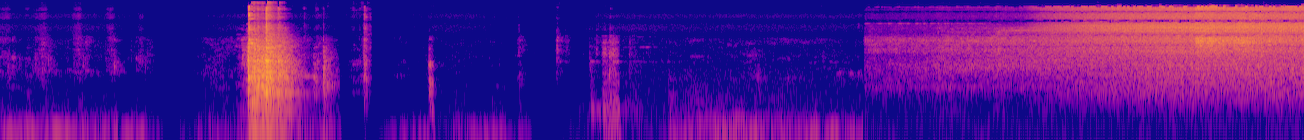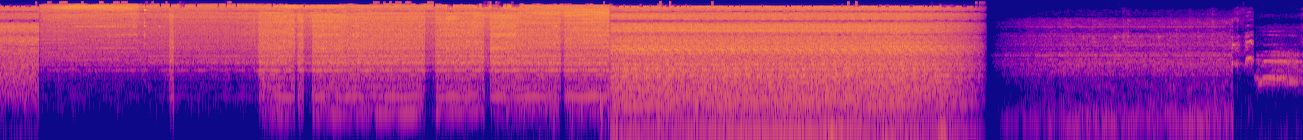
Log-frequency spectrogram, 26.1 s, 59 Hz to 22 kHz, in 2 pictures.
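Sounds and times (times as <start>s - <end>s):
power tools machining metal: 10.2s - 22.9s.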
